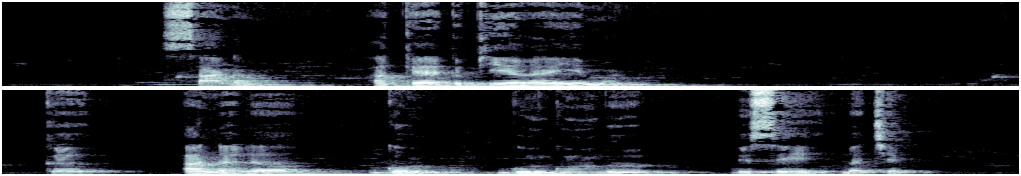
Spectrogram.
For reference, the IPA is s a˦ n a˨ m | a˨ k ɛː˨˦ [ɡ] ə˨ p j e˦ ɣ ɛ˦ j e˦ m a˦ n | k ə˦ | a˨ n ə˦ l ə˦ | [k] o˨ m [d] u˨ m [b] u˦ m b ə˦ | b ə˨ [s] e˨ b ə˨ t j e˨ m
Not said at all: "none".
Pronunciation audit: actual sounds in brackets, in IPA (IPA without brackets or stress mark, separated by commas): k, ɡ, ɡ, ɡ, s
